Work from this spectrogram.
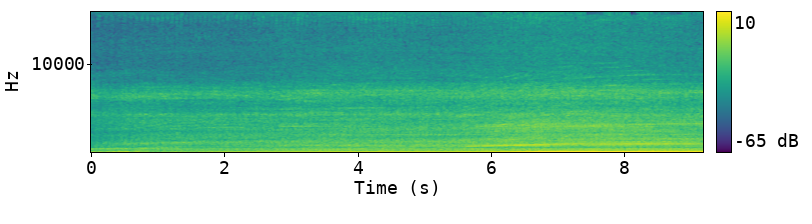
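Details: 1996 Ford Mondeo 1.6 petrol with a 5-speed manual: idle won't hold steady, and the note climbs and swells after about six seconds, then hangs high. It sounds fine when revved, but idle rpm is not constant (hunting idle).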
